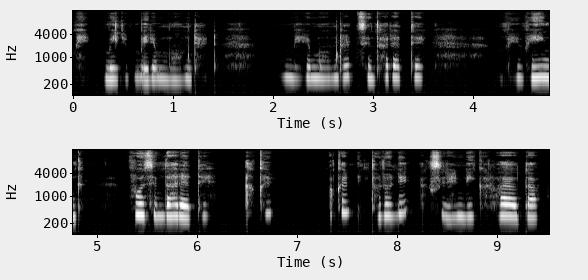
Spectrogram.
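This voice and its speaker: A woman voicing a heartbroken young man, speaking softly and haltingly, half in a whisper. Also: sits high, level tone, dry recording, natural voice. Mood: grieving.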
